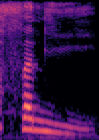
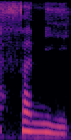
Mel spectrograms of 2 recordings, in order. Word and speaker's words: famille: La famille. La famille. Can you say that? La famille. So the I-L-L-E is often pronounced like a Y.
